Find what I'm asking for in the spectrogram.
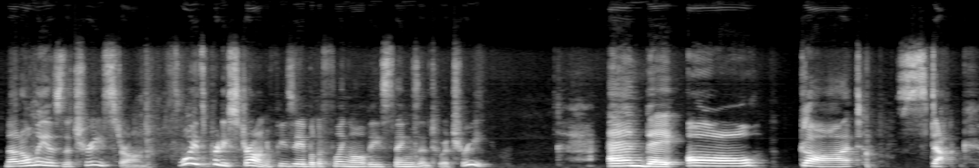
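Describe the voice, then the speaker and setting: A woman reading a children's picture book aloud expressively, with chatty asides to her young listeners. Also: on the high side. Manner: expressive, pauses to comment and invite predictions. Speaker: read-aloud storyteller.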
